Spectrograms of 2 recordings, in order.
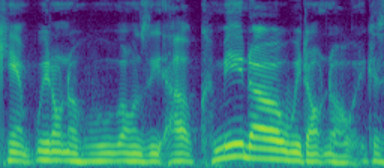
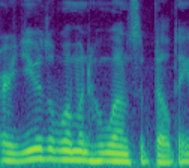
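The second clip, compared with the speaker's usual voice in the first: put-on broken English. Retelling what a woman asked at the building: imitating broken English. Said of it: "she says to me in broken English".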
